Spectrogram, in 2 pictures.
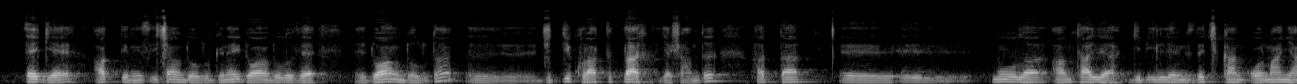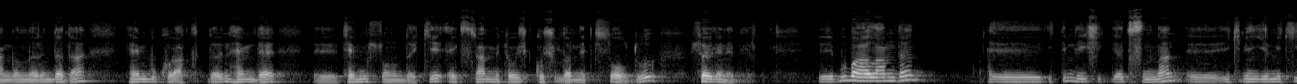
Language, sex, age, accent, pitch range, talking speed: Turkish, male, 50-69, native, 100-125 Hz, 95 wpm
